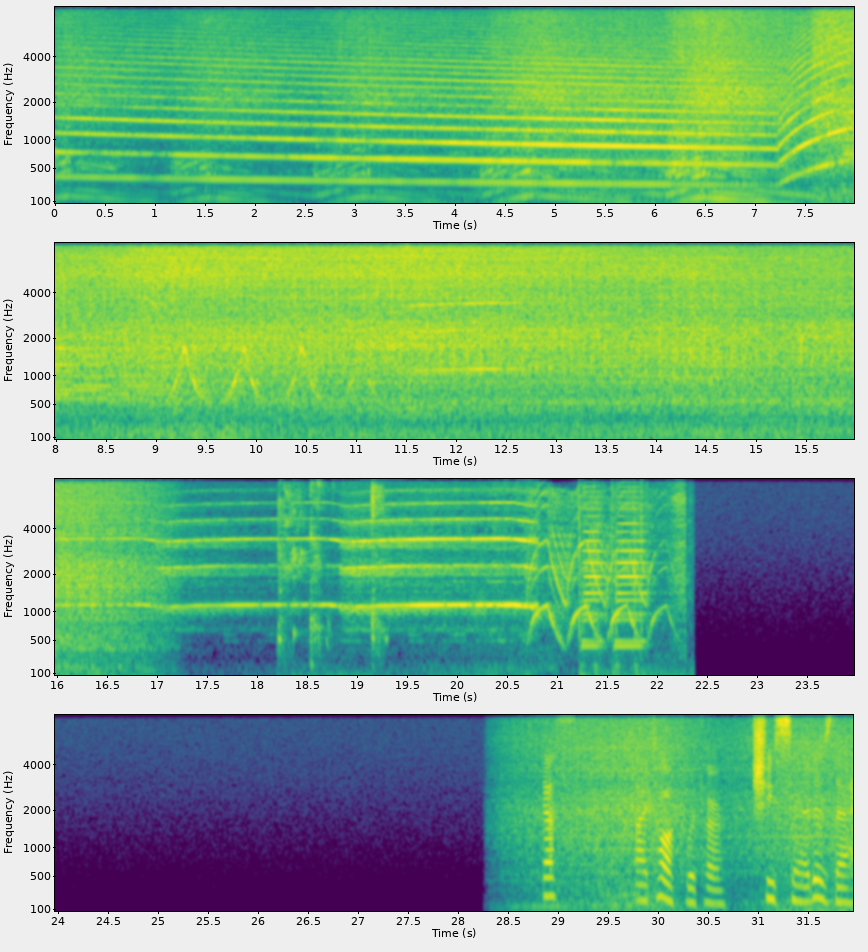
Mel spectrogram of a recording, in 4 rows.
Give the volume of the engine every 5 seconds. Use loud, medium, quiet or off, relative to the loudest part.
medium, loud, loud, loud, off, medium, medium.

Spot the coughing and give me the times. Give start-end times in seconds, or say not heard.
18.2-19.4.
